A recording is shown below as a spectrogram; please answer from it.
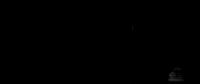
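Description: Near silence: room tone, broken by one short click about a second and a half in, then a woman starts speaking near the end.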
